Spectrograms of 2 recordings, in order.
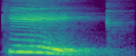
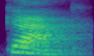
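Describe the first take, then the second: First: The vowel is a long 'ay' as in day. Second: The vowel is a short 'a' as in cat. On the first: The final E lengthens the vowel. "ई की वजह से वो sound हो जाएगा केक" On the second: This is how it would sound without the final E. "ई को silent कर दिया जाए तो क ए क"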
